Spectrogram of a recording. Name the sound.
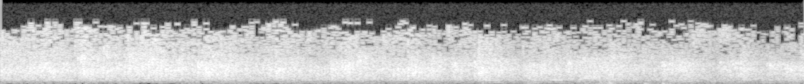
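audience applause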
